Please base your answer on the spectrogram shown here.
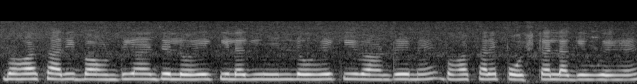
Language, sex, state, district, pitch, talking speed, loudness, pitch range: Hindi, female, Chhattisgarh, Raipur, 235 Hz, 180 wpm, -15 LUFS, 230-245 Hz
